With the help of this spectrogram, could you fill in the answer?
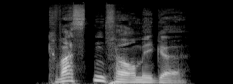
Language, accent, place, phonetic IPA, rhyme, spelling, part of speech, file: German, Germany, Berlin, [ˈkvastn̩ˌfœʁmɪɡə], -astn̩fœʁmɪɡə, quastenförmige, adjective, De-quastenförmige.ogg
- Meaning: inflection of quastenförmig: 1. strong/mixed nominative/accusative feminine singular 2. strong nominative/accusative plural 3. weak nominative all-gender singular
